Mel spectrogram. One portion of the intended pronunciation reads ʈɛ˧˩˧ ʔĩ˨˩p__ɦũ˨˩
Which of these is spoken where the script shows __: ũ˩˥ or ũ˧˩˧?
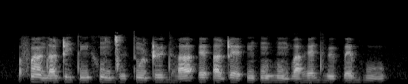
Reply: ũ˧˩˧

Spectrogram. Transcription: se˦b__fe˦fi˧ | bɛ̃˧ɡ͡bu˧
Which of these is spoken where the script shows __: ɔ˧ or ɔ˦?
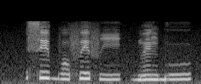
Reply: ɔ˧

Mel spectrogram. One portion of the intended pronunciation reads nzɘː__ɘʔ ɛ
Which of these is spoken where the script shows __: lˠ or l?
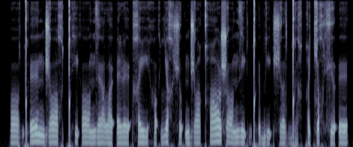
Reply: lˠ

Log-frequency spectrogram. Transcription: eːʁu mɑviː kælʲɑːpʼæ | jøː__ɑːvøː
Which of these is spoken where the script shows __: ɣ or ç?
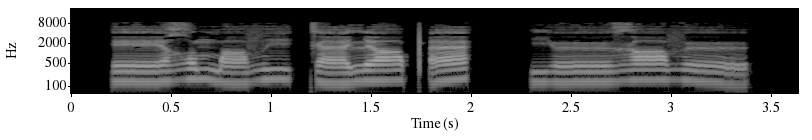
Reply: ɣ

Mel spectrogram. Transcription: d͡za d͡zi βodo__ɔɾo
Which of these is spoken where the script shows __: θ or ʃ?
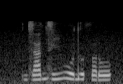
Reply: θ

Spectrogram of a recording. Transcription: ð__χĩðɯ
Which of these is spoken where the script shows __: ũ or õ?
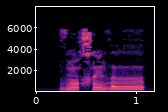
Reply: ũ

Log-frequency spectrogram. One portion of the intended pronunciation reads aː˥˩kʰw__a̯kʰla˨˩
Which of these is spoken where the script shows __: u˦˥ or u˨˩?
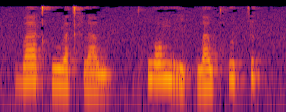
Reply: u˨˩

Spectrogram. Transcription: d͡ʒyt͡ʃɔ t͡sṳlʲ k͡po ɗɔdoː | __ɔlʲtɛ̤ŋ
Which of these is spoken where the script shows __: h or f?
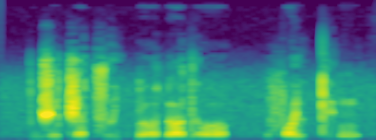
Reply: f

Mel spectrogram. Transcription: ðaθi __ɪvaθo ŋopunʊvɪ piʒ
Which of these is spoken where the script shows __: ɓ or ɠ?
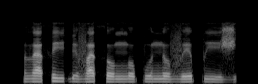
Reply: ɠ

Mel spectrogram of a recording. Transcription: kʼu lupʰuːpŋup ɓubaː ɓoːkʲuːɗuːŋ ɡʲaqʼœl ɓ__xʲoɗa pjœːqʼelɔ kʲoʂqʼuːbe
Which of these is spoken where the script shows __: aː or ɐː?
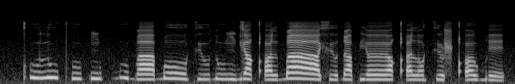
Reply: aː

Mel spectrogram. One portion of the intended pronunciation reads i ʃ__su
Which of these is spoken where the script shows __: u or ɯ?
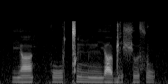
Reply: ɯ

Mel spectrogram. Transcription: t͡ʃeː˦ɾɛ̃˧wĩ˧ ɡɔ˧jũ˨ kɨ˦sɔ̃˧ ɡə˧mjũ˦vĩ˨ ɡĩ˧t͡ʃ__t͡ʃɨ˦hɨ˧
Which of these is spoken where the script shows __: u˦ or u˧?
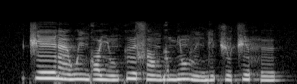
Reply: u˧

